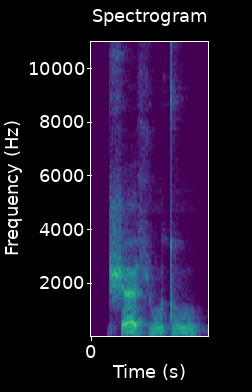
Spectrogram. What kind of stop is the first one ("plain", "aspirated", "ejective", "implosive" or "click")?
plain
